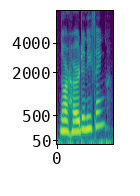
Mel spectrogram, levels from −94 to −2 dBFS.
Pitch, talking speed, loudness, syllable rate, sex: 230 Hz, 165 wpm, -15 LUFS, 5.6 syllables/s, female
